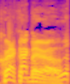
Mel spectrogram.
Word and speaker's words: Cracker Barrel: Crackle Barrel or Cracker? – No, Crackle. – Okay, yeah. I always go Cracker. – To Cracker. Cracker Barrel. – We're on Cracker Barrel.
